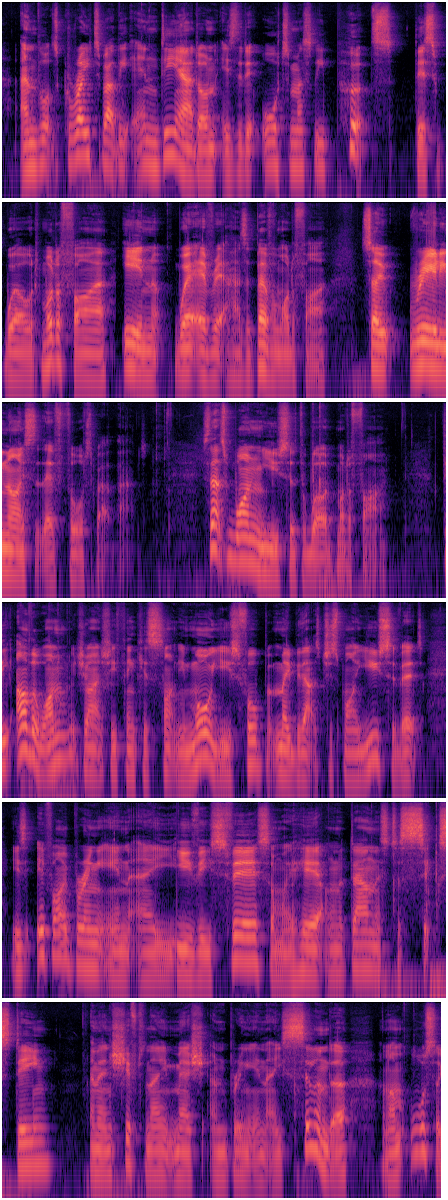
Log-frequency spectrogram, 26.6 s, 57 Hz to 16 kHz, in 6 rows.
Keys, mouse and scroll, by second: 0.7 Tab, 1.3 click, 1.7 middle click, 5.5 click, 5.8 double click, 7.1-7.6 scroll down 2, 10.4 click, 12.0 Delete, 13.8 shift+a, 19.5 click, 21.4 1, 21.6 6, 22.0 Return, 23.0 click, 23.2 shift+a, 25.1 click.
